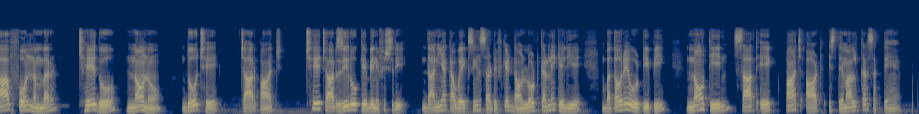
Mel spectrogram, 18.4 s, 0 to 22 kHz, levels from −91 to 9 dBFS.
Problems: none marked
